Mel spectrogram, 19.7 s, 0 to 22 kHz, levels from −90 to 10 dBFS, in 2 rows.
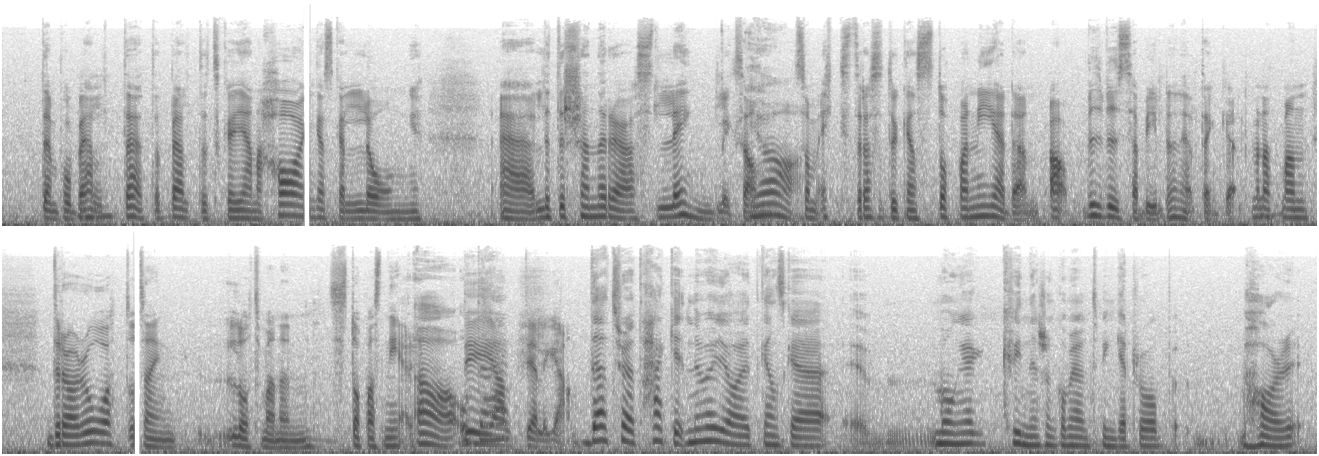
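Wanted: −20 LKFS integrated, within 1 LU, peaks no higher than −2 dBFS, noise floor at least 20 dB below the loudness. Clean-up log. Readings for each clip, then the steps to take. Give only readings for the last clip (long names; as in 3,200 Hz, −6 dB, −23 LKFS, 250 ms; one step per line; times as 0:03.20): number of dropouts 2; longest dropout 51 ms; background noise floor −35 dBFS; target noise floor −44 dBFS; integrated loudness −23.5 LKFS; sample peak −5.5 dBFS; target loudness −20.0 LKFS
→ repair the gap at 0:02.26/0:10.85, 51 ms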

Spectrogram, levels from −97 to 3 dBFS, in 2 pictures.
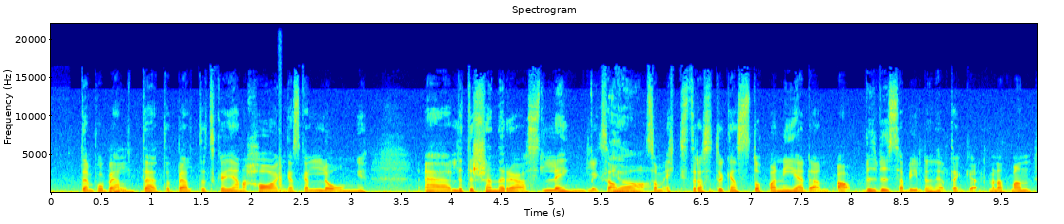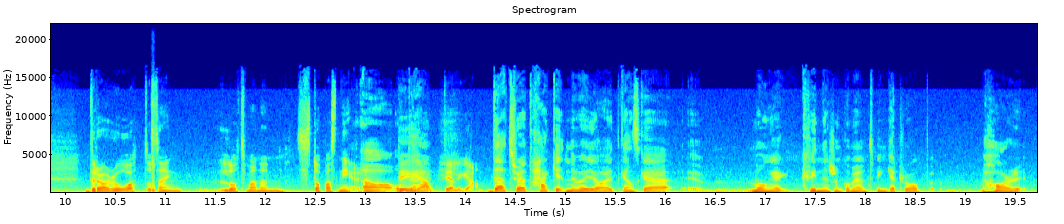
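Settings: number of dropouts 0; background noise floor −34 dBFS; target noise floor −44 dBFS
→ noise reduction from a noise print 10 dB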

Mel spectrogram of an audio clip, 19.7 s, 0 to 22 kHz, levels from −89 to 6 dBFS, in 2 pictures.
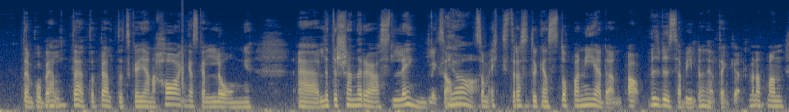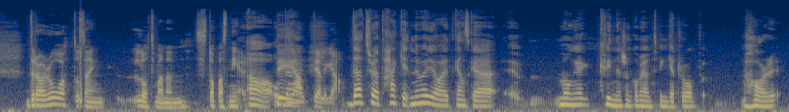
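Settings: background noise floor −43 dBFS; target noise floor −44 dBFS
→ noise reduction from a noise print 6 dB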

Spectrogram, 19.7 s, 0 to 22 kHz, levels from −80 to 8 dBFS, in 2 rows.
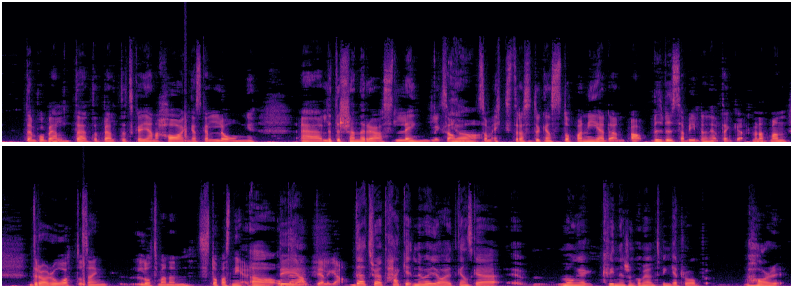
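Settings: background noise floor −47 dBFS; integrated loudness −23.5 LKFS; sample peak −6.0 dBFS; target loudness −20.0 LKFS
→ level +3.5 dB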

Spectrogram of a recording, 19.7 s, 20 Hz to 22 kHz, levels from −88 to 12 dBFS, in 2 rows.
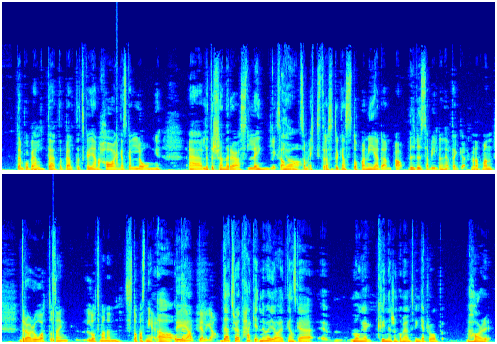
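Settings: integrated loudness −20.0 LKFS; sample peak −2.5 dBFS; background noise floor −43 dBFS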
